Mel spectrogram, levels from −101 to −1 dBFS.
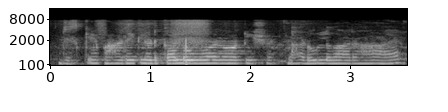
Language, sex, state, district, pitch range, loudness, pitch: Hindi, female, Bihar, Gopalganj, 200-205 Hz, -32 LUFS, 205 Hz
